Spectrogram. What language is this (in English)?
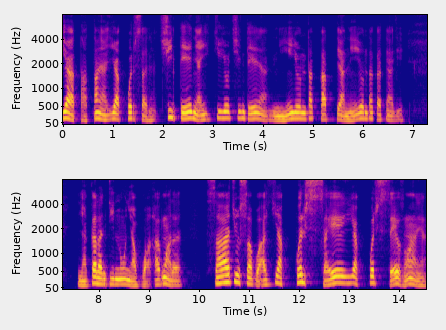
Juxtlahuaca Mixtec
